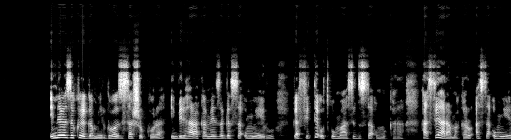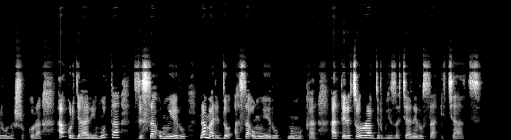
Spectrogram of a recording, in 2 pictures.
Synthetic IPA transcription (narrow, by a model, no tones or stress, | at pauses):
ine̞βe̞ze̞kwe̞ːɡamiːɾɡwaho̞zisaʃo̞ko̞ɾaimbiɾeɦaɾakame̞ːzaɡasaʔumŋe̞ːɾu | ɡ̥afite̞ʔutwuːmahasidusa̰ʔumukaɾahasihaɾamakaɾo̞ʔasa̰ʔumŋe̞ːɾunaʃo̞ko̞ɾahakuɾɟahaɾiːŋhutaz̥isaʔumŋe̞ːɾu | namaɾido̞asa̰ʔumŋe̞ːɾunumukʰaɾahate̞ɾe̞t͡seoɾuɾabɟuɾɡwiːzacaːne̞ɾusa̰icaːt͡si̥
